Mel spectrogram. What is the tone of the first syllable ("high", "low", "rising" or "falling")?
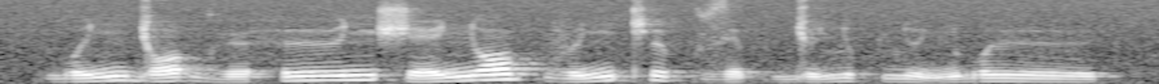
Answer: rising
